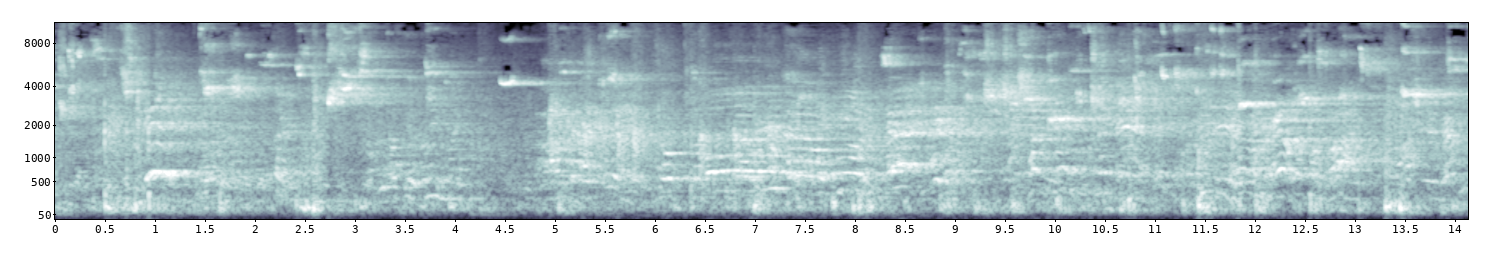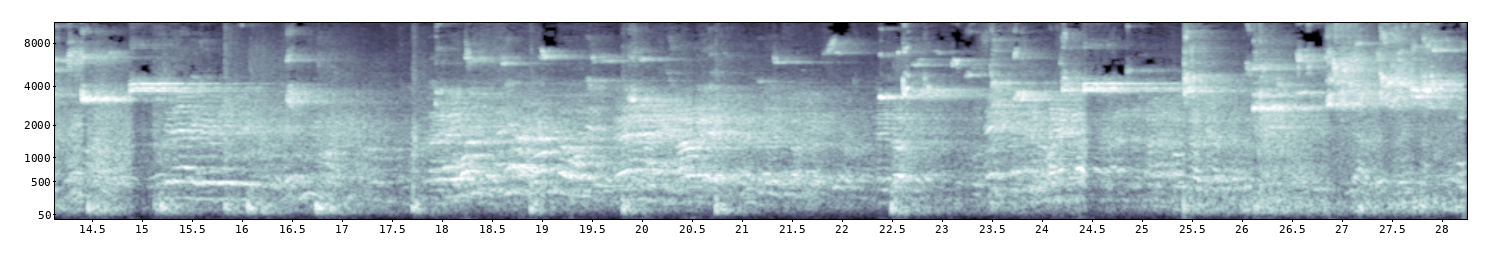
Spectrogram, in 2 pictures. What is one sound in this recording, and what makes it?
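Young men call out to each other in an echoing gym.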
